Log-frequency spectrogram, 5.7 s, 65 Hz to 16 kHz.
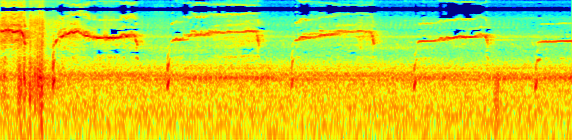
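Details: Bald eagle filmed by the Decorah nest camera on the afternoon or evening of July 6, 2011, giving a run of high, thin whistles. Each one bends up sharply at the start and then levels off, with about three notes every second over steady hum.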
